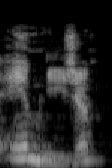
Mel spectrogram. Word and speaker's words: amnesia: how about amnesia now we don't drop the m here because there's something at the beginning that allows us to keep the m there and pronounce it the way we like to pronounce things in english so you have amnesia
